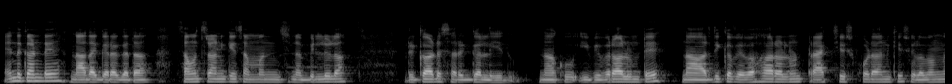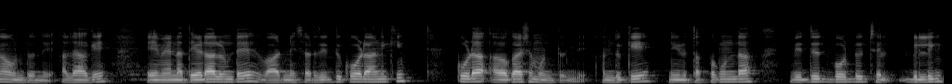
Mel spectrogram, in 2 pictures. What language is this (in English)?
Telugu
